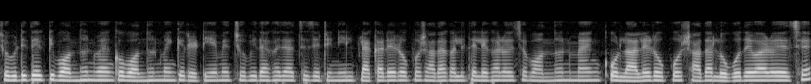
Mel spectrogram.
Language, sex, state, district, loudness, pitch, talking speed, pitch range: Bengali, female, West Bengal, Paschim Medinipur, -15 LUFS, 190 Hz, 235 wpm, 185-195 Hz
